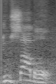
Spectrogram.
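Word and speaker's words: DuSable: roads but of course we pronounce his name with a flat Midwestern accent that we say doab now coming up on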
